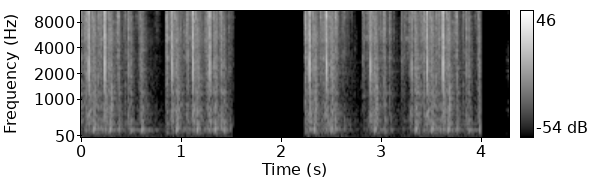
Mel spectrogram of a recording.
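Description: Typewriter keystroke sound effect: two quick runs of clacking keystrokes, several a second, with a short break of under a second in the middle, as on-screen text is typed out letter by letter.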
